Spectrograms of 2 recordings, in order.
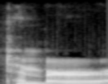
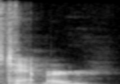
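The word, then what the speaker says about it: timbre: thing to mention is there's also this Timber uh I think that's how you say it this Timber part here I I'm wrong it's tamber this tamber uh element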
